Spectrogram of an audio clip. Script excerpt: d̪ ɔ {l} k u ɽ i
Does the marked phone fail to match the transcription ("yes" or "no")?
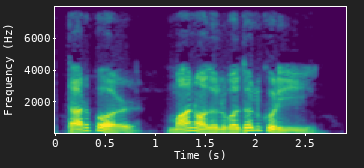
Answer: no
